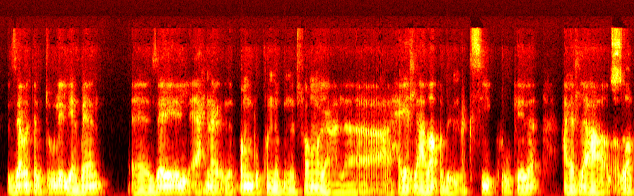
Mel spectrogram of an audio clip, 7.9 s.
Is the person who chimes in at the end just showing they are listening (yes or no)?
yes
